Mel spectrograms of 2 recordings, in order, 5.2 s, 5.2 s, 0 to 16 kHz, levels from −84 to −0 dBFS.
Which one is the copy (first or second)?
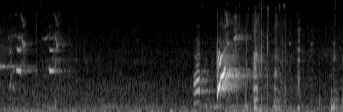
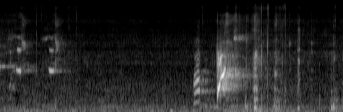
second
